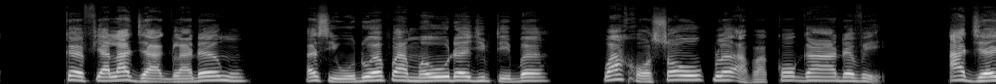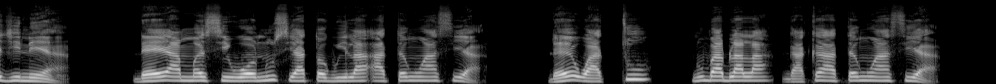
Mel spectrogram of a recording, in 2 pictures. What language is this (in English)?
Ewe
